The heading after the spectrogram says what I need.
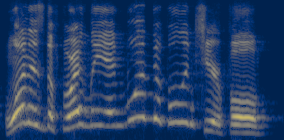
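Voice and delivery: high cheerful storybook voice; bubbly friendly Hatter; friendly Mad Hatter. Shown as a demonstration. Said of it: "two types of Mad Hatters".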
